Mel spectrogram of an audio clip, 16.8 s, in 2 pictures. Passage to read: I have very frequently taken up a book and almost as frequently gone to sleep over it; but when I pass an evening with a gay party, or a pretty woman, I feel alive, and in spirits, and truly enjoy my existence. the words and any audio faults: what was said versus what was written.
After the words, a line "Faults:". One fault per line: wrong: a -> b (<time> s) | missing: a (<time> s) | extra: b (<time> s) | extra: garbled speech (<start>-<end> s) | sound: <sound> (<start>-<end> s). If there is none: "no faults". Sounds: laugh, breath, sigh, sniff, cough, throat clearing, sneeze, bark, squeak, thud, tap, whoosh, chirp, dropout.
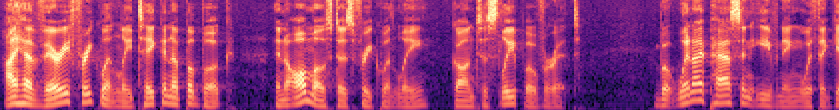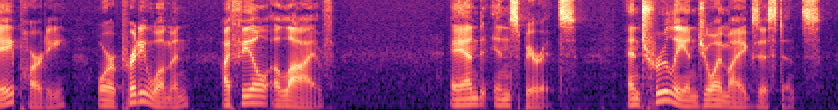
I have very frequently taken up a book and almost as frequently gone to sleep over it; but when I pass an evening with a gay party, or a pretty woman, I feel alive, and in spirits, and truly enjoy my existence.
Faults:
no faults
